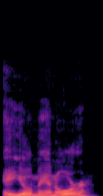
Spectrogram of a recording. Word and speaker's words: Ayomanor: a wide receiver, and it's Alec Ayomanor. That's how he pronounced it. That's how I'm going to pronounce it.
